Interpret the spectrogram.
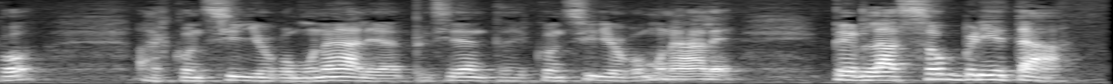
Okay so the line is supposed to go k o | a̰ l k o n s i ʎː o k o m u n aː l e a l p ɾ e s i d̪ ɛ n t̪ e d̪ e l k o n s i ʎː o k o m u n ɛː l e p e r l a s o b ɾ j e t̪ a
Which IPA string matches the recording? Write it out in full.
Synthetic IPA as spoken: k o | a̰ l k o n s i ʎː o k o m u n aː l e a l p ɾ e s i d̪ ɛ n t̪ e d̪ e l k o n s i ʎː o k o m u n aː l e p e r l a s o b ɾ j e t̪ a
